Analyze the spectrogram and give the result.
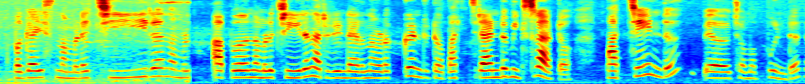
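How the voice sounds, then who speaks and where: A woman's voice: on the high side, a little mellow. A woman vlogging casually while walking around her home garden, chatting to her viewers as she films on a phone. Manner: chatty, addresses viewers as guys. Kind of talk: casual vlog walkthrough. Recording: faint outdoor background noise.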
